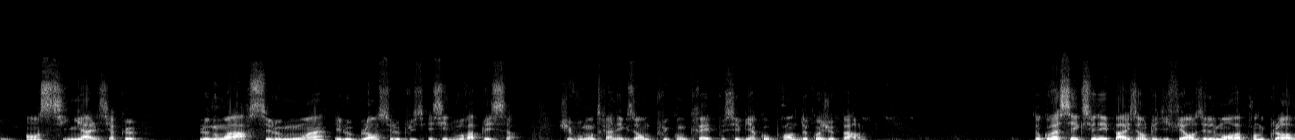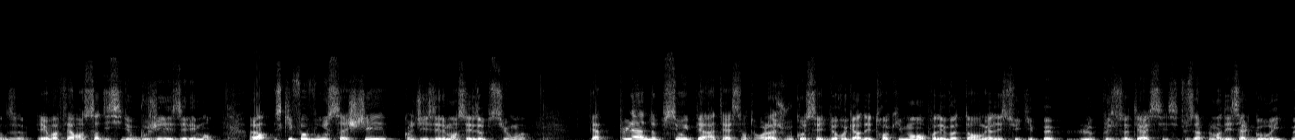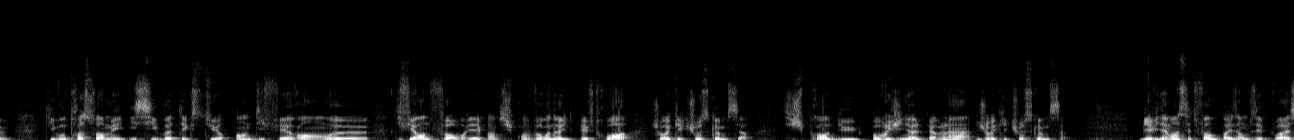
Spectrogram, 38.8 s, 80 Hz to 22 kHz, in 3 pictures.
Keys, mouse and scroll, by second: 8.1-9.1 drag, 10.7-13.7 drag, 18.5-21.2 drag, 22.1-25.2 drag, 28.2-31.3 drag, 33.4-35.6 drag, 35.6-38.6 middle drag.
